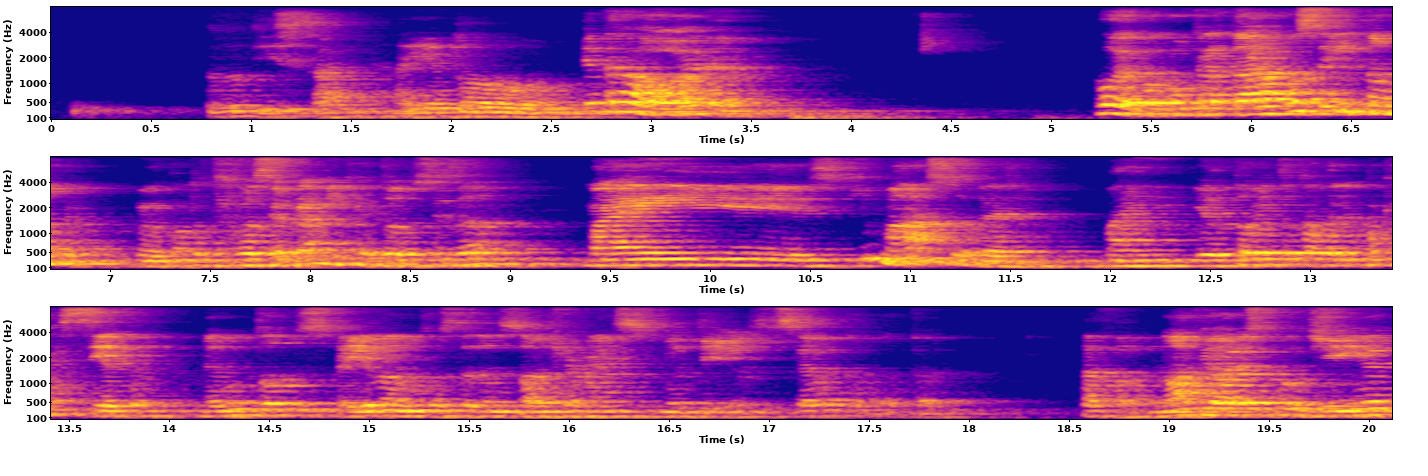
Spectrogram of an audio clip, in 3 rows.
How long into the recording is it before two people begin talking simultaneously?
none

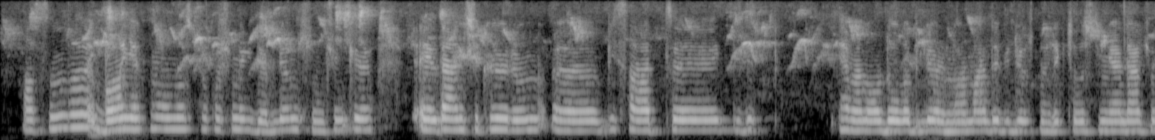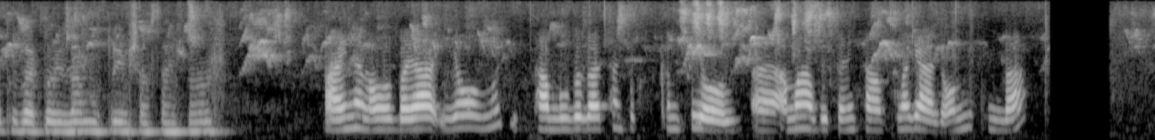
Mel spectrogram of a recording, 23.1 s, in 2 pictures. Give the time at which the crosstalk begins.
none

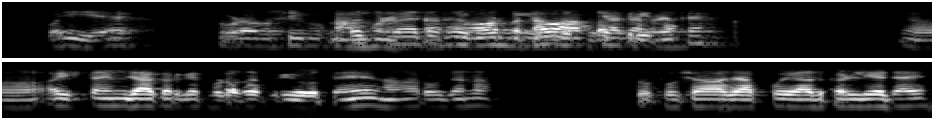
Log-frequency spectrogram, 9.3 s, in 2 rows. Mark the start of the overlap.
2 s

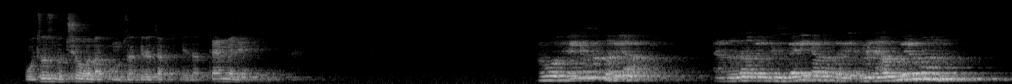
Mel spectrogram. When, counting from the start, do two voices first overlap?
none

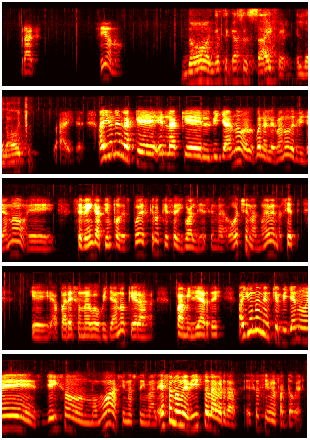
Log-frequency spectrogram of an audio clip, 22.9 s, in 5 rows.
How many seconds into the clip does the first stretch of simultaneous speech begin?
none

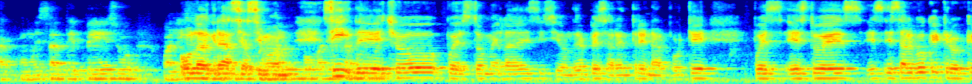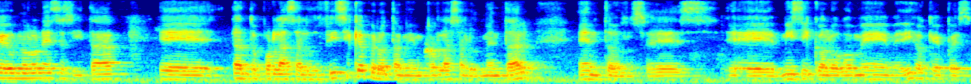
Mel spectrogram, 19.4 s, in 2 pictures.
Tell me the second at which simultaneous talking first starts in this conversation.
2 s

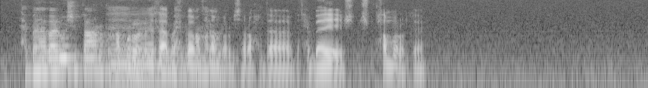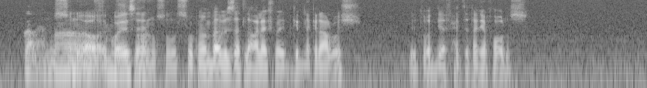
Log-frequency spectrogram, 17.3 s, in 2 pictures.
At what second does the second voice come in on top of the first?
1 s

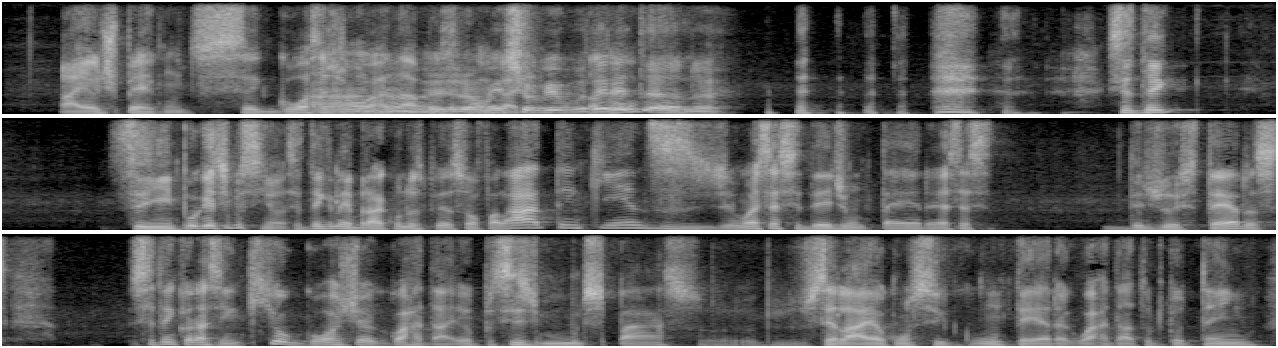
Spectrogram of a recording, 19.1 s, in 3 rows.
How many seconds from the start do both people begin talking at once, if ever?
2 s

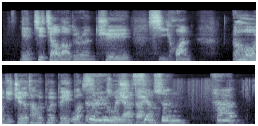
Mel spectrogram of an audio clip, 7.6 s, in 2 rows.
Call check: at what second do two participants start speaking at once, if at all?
5 s

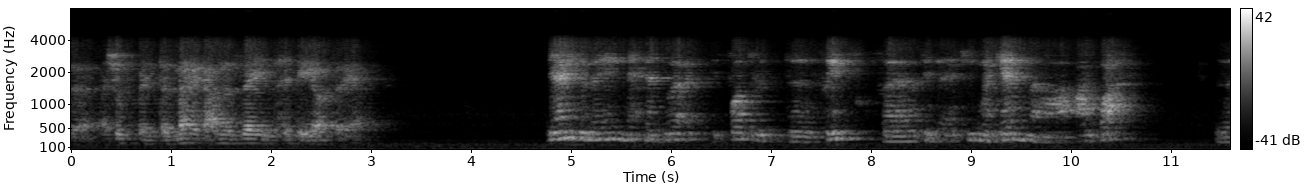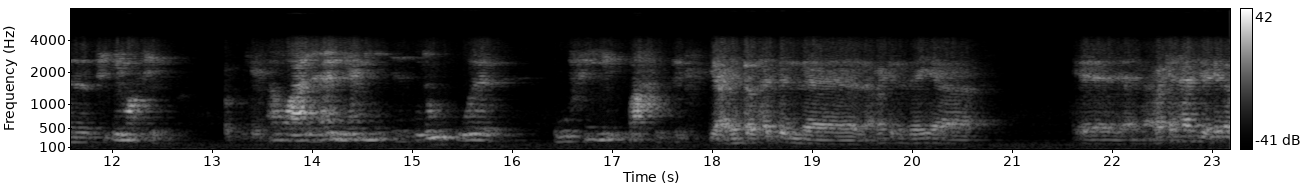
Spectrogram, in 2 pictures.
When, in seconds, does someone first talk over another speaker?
none

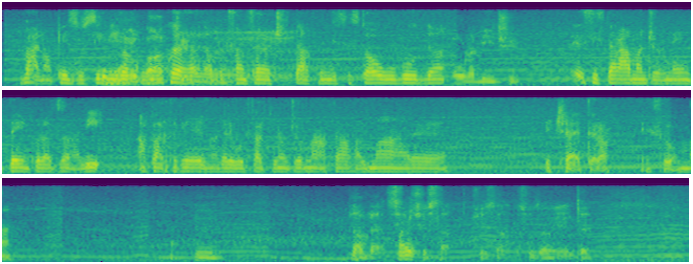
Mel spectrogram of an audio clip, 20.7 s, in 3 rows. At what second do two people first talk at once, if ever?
1 s

